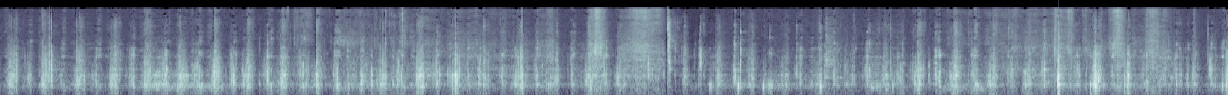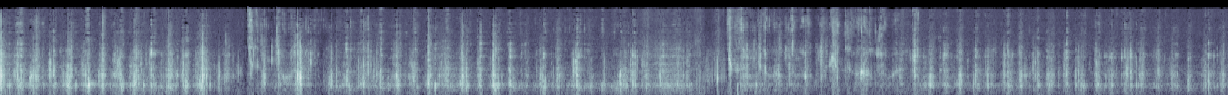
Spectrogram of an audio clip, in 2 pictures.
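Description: A person chewing a large mouthful of food close to the microphone: a continuous run of wet smacks and small clicks from the mouth.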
